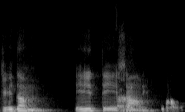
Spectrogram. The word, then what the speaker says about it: त्विदमेतेषाम्: तो इसको हम अच्छे से उच्चारण कर सकें, इसको आप इस तरह से पढ़ें ताकि उच्चारण अच्छे से हो जाए। त्विद मेतेषाम त्रिवेद या फिर त्विदम एतेषाम, है ना?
